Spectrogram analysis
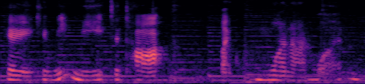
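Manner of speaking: ordinary delivery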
